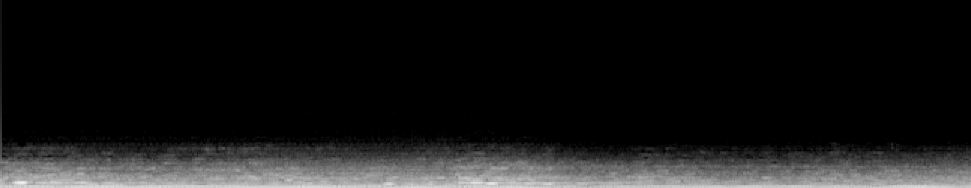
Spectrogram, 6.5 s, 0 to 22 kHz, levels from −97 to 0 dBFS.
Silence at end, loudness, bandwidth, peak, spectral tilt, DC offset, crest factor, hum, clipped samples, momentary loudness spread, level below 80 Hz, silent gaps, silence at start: 0 s; -19 LUFS; 3.6 kHz; 0 dBFS; -13.5 dB/octave; under 0.1%; 16 dB; none; under 0.1%; 7 LU; -36 dBFS; none; 0 s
